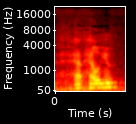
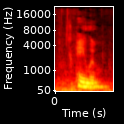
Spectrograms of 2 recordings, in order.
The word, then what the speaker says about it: HALEU: Have you ever heard of the word HELU? How do you say HELEU? HALEU.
